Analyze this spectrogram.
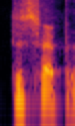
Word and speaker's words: Deprecipice: So you pronounce it Deprecipice. Deprecipice. So yeah, it's not as bad as it looks.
